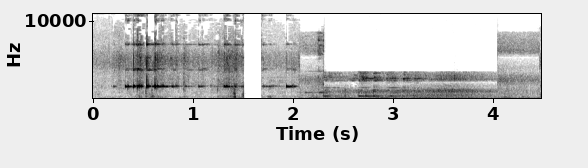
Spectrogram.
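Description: A small bell on a Brittany spaniel's collar jingles in uneven strokes as the dog pushes through dead branches and bracken, with the brush rustling. After about two seconds the bell stops and only a duller rustling is left.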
